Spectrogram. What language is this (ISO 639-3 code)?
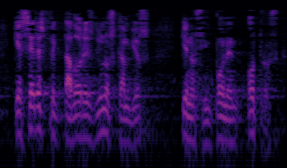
spa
